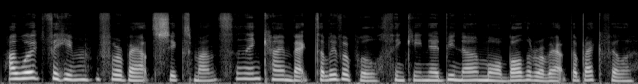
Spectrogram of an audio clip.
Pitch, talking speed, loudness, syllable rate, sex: 200 Hz, 215 wpm, -20 LUFS, 5.3 syllables/s, female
